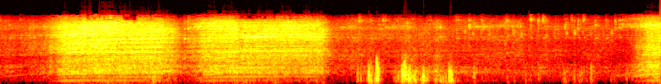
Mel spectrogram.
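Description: Leaf blower revved in two bursts of about a second each, one straight after the other, then a quick run of sharp knocks about four seconds in; the blower starts up again near the end.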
